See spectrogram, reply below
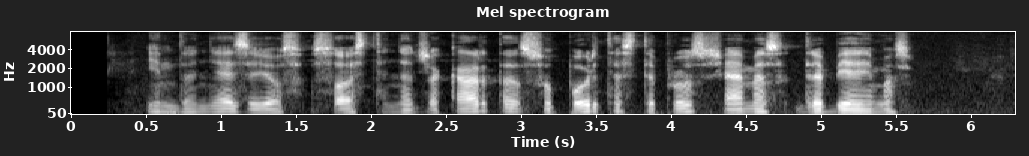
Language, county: Lithuanian, Vilnius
